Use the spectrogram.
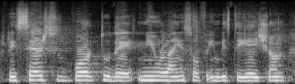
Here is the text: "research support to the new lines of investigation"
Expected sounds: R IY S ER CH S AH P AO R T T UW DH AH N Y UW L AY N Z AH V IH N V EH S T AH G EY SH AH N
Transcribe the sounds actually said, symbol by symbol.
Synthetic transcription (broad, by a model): R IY S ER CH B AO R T T UW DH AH N Y UW L AY N S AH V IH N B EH S T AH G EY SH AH N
